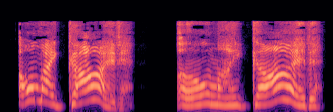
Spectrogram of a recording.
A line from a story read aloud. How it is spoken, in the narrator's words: She exclaimed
